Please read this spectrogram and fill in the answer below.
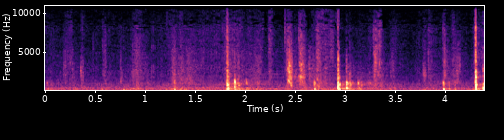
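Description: A clay-court tennis rally: rackets strike the ball with sharp pops, two loud hits about a second apart in the second half, over the scuffing and sliding of players' shoes on clay.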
